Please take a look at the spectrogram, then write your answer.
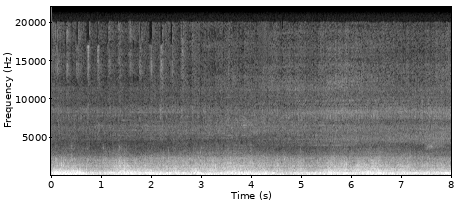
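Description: Three black helicopters rumble overhead as a steady, dense low drone that holds constant throughout, with no voices.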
